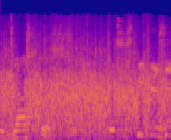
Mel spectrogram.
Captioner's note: some Applause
